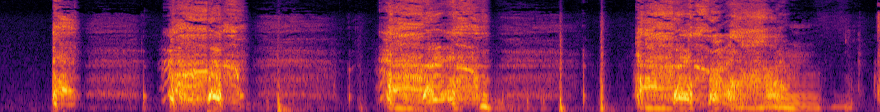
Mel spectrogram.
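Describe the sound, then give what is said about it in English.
Harsh, repeated coughing with throat clearing, coming in several loud bursts of rough, wet hacking separated by brief quiet gaps. “Opened up from coughing.”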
